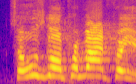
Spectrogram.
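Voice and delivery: loud, high, building preacher's cry; preaching at full force. Acted. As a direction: preach it, lifting the congregation. Call and response with congregation.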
